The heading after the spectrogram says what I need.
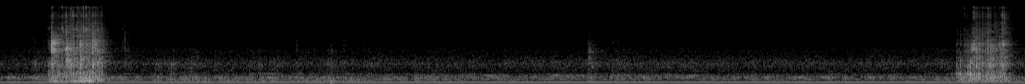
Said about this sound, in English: So as I'm shuffling these cards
